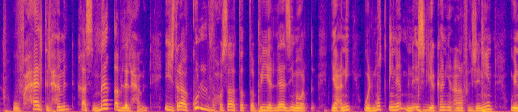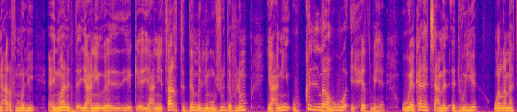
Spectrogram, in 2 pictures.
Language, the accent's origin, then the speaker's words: Arabic; Western Sahara; احنا مجتمع صحراوي في مخيمات اللاجئين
